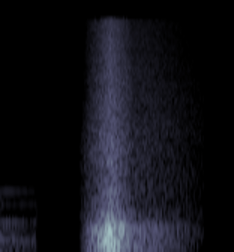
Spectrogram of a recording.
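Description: A single whoosh sound effect, as a pop-up caption appears on screen: it swells quickly about a second in and fades away over most of a second. Before it, the tail of an earlier ringing tone dies out.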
